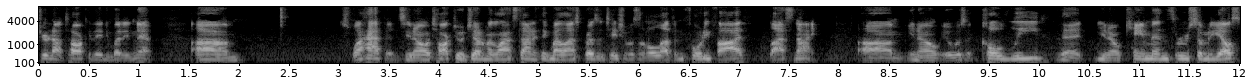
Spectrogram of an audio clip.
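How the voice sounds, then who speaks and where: Male motivational co-host, slightly husky, energetic, keeps mimicking the people he talks about. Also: mid-range voice, poor audio. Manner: energetic, repetitive, acts out quoted people. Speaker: show co-host, network marketing trainer. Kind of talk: motivational leadership talk.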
